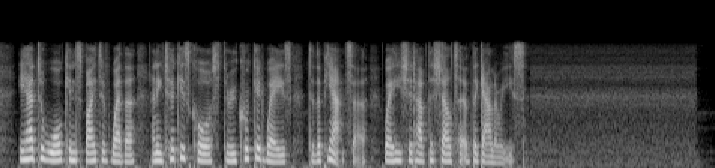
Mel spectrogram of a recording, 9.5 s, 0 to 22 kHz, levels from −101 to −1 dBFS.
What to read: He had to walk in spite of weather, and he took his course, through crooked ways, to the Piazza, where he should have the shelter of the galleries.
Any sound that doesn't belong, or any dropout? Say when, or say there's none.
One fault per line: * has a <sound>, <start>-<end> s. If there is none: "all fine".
all fine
